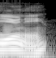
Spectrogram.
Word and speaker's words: uni: your face before opening it what is uni pronounce oi not un uni uni is the Japanese word for sein covered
